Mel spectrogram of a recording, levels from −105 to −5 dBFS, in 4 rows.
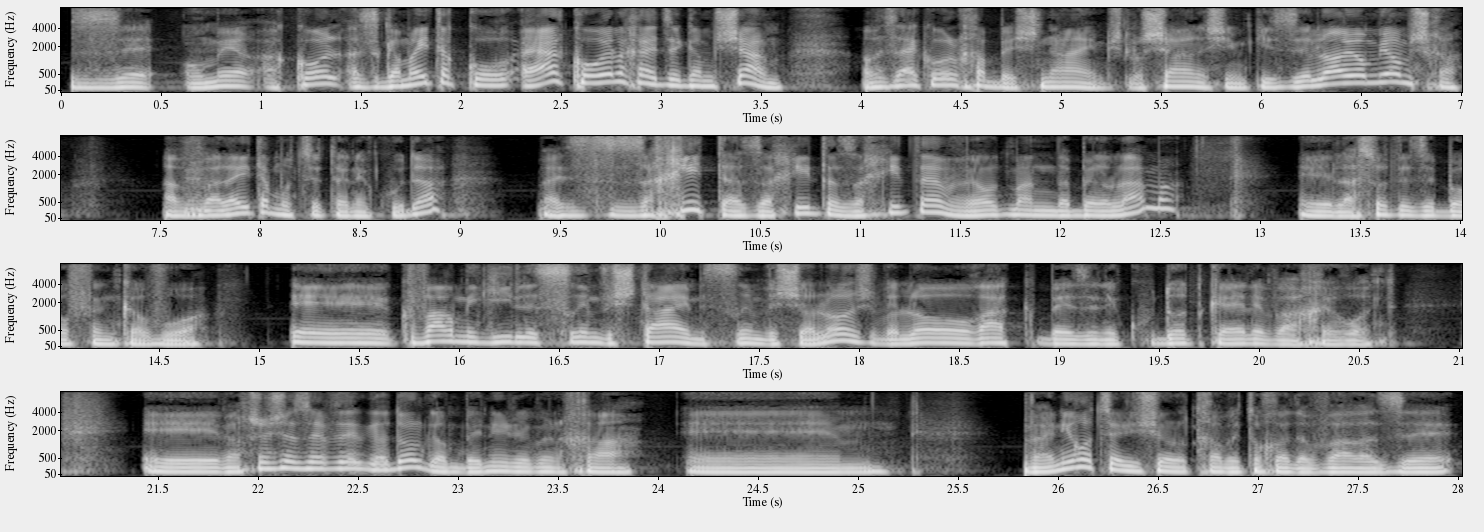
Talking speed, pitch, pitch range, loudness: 150 wpm, 120 Hz, 110-145 Hz, -24 LUFS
